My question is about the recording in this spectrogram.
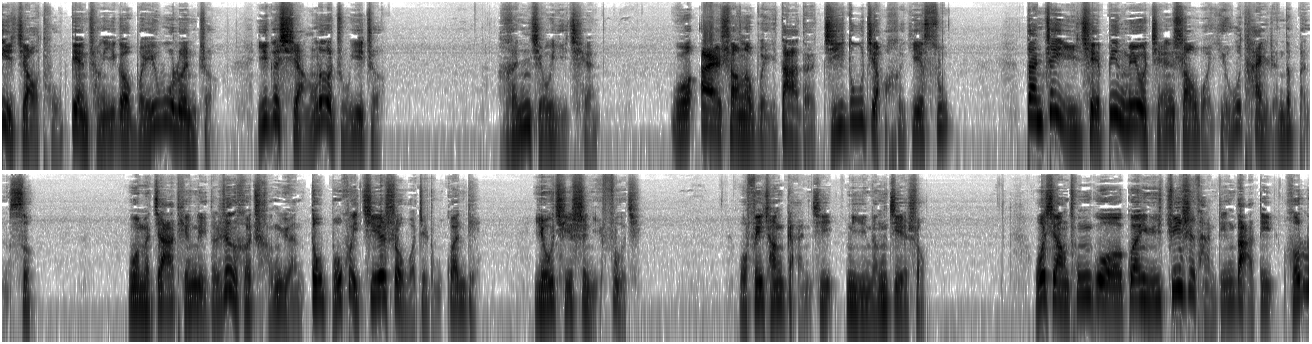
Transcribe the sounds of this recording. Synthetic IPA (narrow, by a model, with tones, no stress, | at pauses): i˥˧t͡ɕjɑ˥˩ʊt̪ʰu˧˥pjɛ˥˩nʈ͡ʂʰɤ˧˥ŋi˧˥ɡə˧we˧˥ɪu˥˧lwə˥˩nʈ͡ʂɤ̰˨˩˦ | i˧˥ɡə˧ɕjɑ˨˩ŋlɤ˥˩ʈ͡ʂu˨˩i˥˩ʈ͡ʂɤ̰˨˩˦ | xə˧˥nt͡ɕjo˧˥ʊi˨˩t͡ɕʰjɛ̰˧˥n | wɔ˨˩ʔa˥˧ɪʂɑ˥˩ŋlə˩we˨˩ɪt̪a˥˩d̪ə˩t͡ɕi˥t̪̬u˥t͡ɕjɑ˥˩ʊxɤ˧˥jɛ˥su˥ | t̪a˥˧nʈ͡ʂɤ˥˩i˧˥t͡ɕʰjɛ˥˧pi˥˩ŋme˧˥ɪjo˨˩ʊt͡ɕjɛ˧˥nʂɑ˧˥ʊwɔ̰˨˩jo˧˥ʊt̪ʰa˥˩ɪɻə˧˥nd̪ə˧pə̰˨˩nsɤ˥˩ | wɔ˨˩mə˦nt͡ɕja˥t̪ʰi˧˥ŋli˨˩d̪ə˦ɻə˥˩nxɤ˧˥ʈ͡ʂʰɤ˧˥ŋɥɛ̰˧˥nt̪o˥ʊpu˧˥xwe˥˩ɪt͡ɕjɛ˥ʂo˥˩ʊwɔ˨˩ʈ͡ʂɤ˥˩ʈ͡ʂʊ˨˩ŋkwa˥nt̪jɛ˨˩˦n | jo˧˥ʊt͡ɕʰi˧˥ʂɻ̩˥˩ni˨˩fu˥˩t͡ɕʰi̥˨˩˦n | wɔ˨˩fe˥ɪʈ͡ʂʰɑ˧˥ŋka˨˩nt͡ɕjɛ˥˩ni˨˩nɤ˧˥ŋt͡ɕjɛ˥ʂo˥˩ʊ | wɔ˧˥ɕjɑ˨˩ŋt̪ʰʊ˥ŋkwɔ˥˩kwa˥ny˧˥t͡ɕy˥nʂ̬ɻ̩˥˩t̪ʰa̰˨˩nt̪i˥ŋt̪a˥˧t̪i˥˩xɤ˧˥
